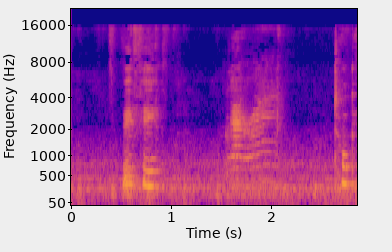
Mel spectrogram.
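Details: Savannah cat indoors, talking to its owner: two short meows, a longer wavering meow, then a brief final meow, with a person speaking softly.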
